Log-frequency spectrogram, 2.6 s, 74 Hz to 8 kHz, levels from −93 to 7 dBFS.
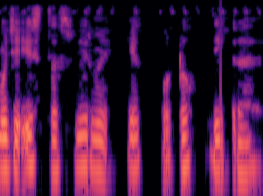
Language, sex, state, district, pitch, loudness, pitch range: Hindi, male, Chhattisgarh, Balrampur, 145 Hz, -29 LUFS, 140-155 Hz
